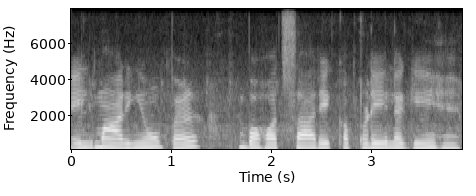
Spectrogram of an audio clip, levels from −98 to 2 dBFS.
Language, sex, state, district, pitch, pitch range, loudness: Hindi, female, Uttar Pradesh, Lucknow, 240 Hz, 235-245 Hz, -15 LUFS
